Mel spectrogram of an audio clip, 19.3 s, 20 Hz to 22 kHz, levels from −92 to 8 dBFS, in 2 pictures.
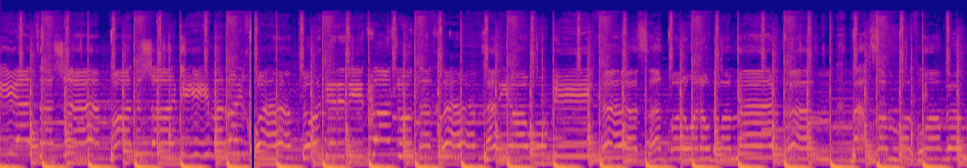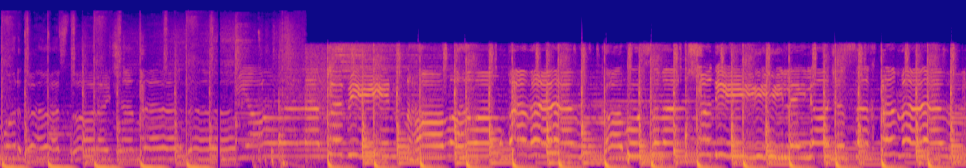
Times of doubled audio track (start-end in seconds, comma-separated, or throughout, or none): none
